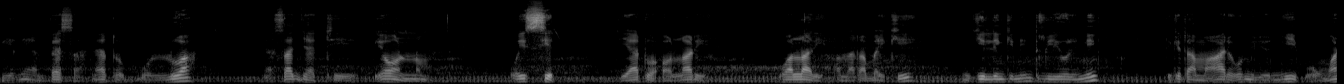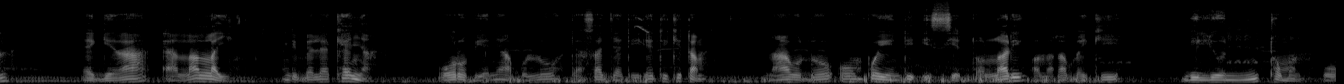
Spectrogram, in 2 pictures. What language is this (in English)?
Masai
